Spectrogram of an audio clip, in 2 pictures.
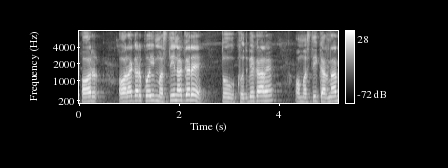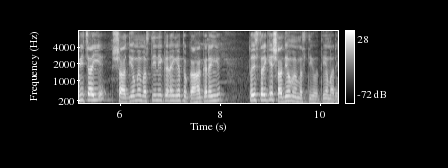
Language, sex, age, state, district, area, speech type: Urdu, male, 18-30, Bihar, Purnia, rural, spontaneous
